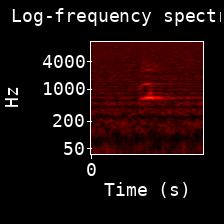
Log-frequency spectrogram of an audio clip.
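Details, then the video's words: Single whooper swan call from an evening sunset chorus on Lake Saimaa's shore in Finland: one short, nasal, bugling note, slightly rising, standing alone against quiet background noise. "Swans singing at sunset"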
